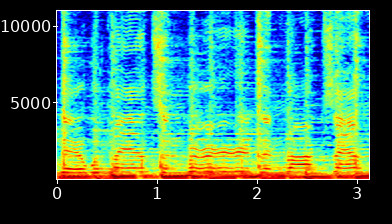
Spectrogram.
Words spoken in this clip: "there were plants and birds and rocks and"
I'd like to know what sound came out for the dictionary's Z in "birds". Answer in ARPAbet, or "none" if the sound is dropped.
Z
